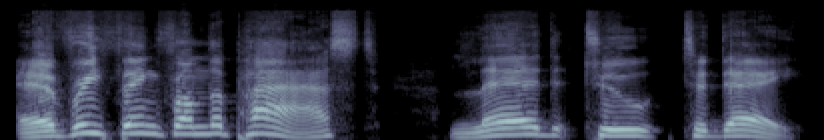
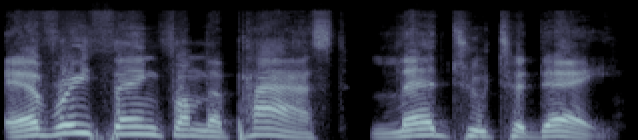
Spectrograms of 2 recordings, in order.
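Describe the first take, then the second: First: Slower and weightier, each word given room; slow emphatic repeat. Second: Said in the usual way. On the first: Real, not acted. Repeating his wisdom to viewers, slow and deliberate. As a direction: drive the point home slowly. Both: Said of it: "Hear this piece of wisdom".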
